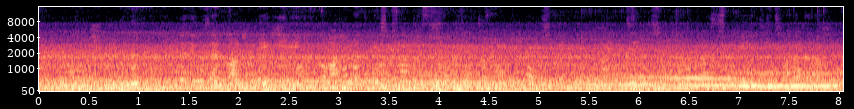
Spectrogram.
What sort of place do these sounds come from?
subway train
